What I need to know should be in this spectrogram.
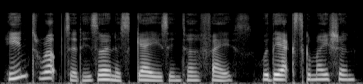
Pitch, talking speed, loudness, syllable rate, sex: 215 Hz, 180 wpm, -19 LUFS, 5.6 syllables/s, female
